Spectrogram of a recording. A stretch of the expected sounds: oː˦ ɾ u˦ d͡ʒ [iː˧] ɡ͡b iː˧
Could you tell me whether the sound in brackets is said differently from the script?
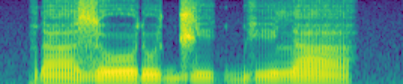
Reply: yes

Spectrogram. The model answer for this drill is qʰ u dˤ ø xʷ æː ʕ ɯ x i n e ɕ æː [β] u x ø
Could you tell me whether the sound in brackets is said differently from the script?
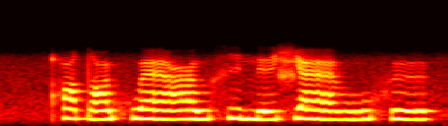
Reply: no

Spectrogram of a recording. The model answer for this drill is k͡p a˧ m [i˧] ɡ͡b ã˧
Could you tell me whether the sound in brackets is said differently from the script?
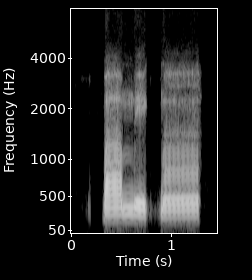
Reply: yes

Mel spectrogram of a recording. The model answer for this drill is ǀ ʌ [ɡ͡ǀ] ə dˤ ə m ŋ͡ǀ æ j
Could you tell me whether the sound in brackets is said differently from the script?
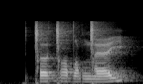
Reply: no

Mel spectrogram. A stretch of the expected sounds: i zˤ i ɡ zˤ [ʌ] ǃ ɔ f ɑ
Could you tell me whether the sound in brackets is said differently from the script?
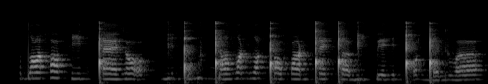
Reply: yes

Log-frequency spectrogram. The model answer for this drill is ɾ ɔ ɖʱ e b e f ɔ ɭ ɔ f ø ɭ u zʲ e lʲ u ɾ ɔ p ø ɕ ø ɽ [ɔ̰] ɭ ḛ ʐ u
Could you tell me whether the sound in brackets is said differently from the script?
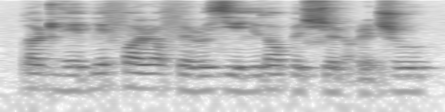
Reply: no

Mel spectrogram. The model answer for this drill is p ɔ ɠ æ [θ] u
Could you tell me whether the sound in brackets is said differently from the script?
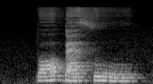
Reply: no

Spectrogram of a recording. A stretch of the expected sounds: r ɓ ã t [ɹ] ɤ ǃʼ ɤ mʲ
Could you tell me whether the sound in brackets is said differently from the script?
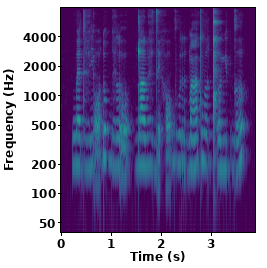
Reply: yes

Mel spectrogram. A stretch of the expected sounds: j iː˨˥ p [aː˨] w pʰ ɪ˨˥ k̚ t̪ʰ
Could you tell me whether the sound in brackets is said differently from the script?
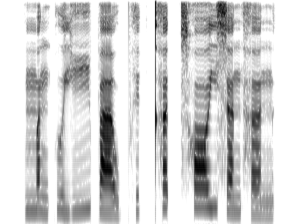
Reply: yes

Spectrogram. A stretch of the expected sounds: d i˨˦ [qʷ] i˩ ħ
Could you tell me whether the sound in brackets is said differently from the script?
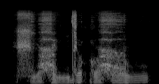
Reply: no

